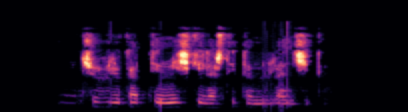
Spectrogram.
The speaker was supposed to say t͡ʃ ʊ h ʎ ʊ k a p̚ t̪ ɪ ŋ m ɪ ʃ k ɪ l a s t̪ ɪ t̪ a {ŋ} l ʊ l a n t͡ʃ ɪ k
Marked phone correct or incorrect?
incorrect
